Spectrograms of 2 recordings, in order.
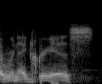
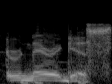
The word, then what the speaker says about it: Runerigus: Oh yeah, Runegrius. Runegrius? Lunarigus. Runerigus. There you go. English Pokemon pronunciation 101.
